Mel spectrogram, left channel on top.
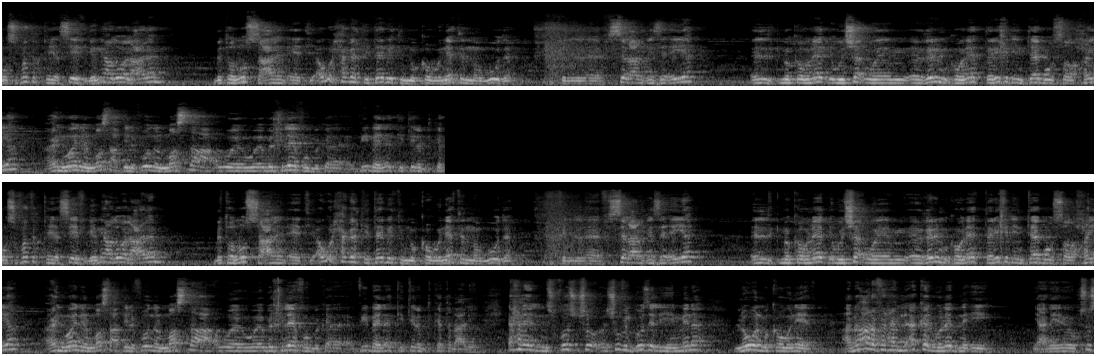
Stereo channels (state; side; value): drops out; left; at 15.4 s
